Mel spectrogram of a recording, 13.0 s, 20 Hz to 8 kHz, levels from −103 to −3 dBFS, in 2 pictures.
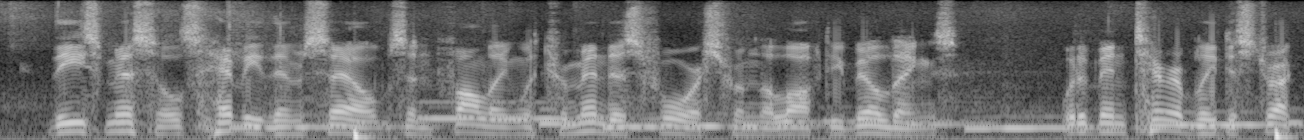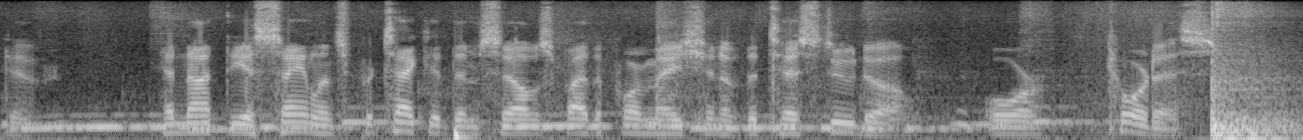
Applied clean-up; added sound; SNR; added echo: none; Bass drum + Water tap, faucet; 5 dB; none.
